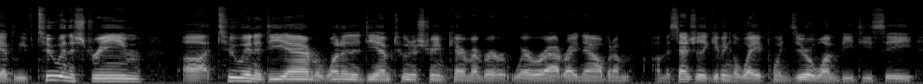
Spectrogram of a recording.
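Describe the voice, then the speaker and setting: A laid-back man chats with his viewers as a livestream host. His voice sits a bit low, and his talk is loose and unscripted, full of ums and uhs. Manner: relaxed, laid-back, frequent filler words. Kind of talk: casual livestream chat.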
